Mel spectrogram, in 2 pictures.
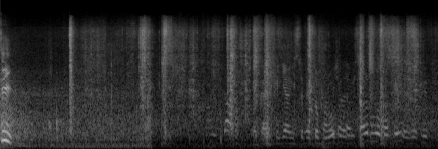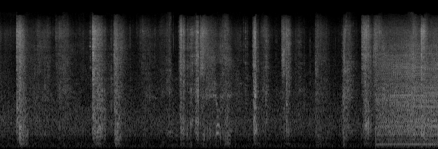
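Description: Shovels dig and scrape into packed snow.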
